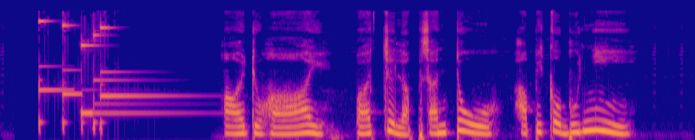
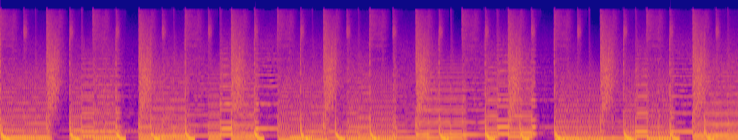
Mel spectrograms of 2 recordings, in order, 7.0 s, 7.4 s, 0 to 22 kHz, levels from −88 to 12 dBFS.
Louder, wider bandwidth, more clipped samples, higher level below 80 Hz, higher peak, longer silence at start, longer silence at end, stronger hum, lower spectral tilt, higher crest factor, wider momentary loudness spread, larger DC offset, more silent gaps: second, -20 LUFS vs -15 LUFS; about the same, 16 kHz vs 17 kHz; neither; second, -48 dBFS vs -18 dBFS; second, -8 dBFS vs 0 dBFS; first, 0.4 s vs 0 s; first, 0.65 s vs 0 s; neither; about the same, -5 dB/octave vs -5.5 dB/octave; about the same, 12 dB vs 14 dB; first, 11 LU vs 3 LU; neither; neither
